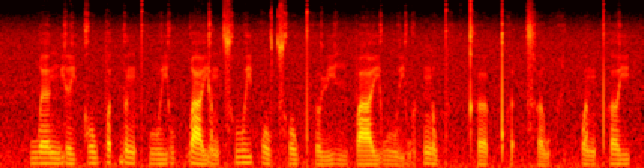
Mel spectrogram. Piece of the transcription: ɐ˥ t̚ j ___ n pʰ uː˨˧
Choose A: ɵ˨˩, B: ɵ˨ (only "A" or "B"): B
